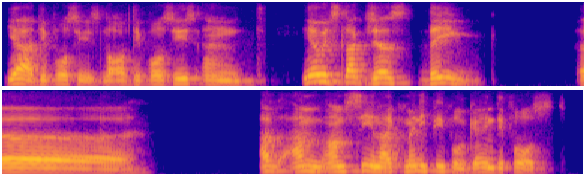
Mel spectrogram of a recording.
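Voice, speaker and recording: A young man from Algeria calls in over a dull, lo-fi connection, his voice pitched a touch high. He talks in a halting way, stumbling through fillers and restarts. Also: darkish tone. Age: 20s. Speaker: caller. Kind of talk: call-in on a live stream. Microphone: online call. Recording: lo-fi call audio.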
